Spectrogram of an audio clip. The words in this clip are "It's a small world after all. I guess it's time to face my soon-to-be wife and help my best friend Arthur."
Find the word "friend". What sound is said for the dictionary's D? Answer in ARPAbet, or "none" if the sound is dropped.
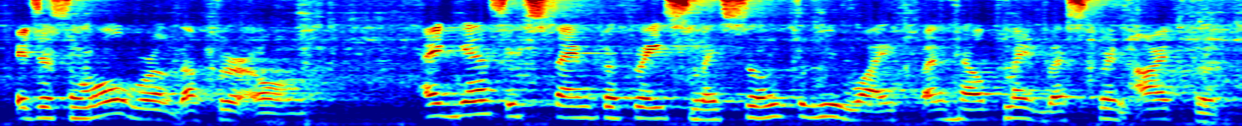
none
